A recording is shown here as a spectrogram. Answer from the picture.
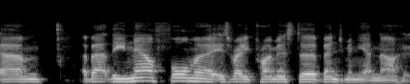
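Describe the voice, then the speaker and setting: Speaking fairly quickly, a man with a Birmingham accent uses a medium pitch. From England, Birmingham. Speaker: radio host. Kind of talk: interview.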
